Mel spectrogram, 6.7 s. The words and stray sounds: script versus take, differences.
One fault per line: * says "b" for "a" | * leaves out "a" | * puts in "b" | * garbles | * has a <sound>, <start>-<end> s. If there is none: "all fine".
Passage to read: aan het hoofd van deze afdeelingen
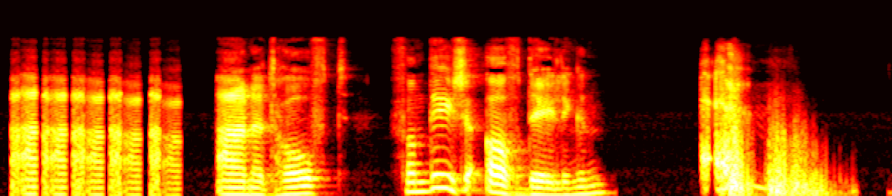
* has a laugh, 0.1-1.4 s
* has a throat clearing, 5.2-6.5 s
